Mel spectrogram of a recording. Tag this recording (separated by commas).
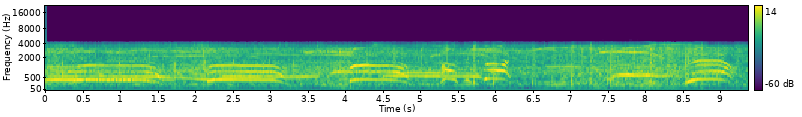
Speech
